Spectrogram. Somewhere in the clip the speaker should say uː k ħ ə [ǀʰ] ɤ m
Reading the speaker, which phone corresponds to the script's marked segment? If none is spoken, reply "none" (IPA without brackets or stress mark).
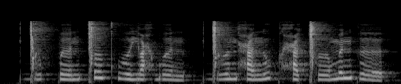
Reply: ǀʰ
